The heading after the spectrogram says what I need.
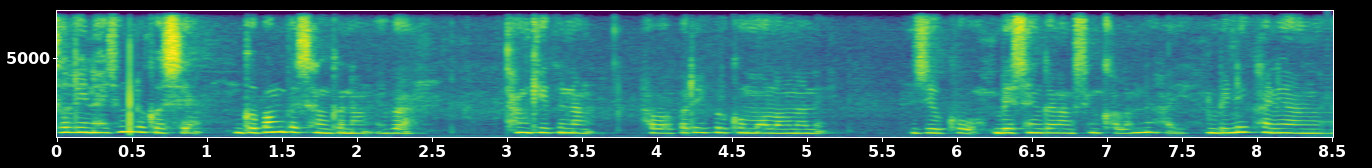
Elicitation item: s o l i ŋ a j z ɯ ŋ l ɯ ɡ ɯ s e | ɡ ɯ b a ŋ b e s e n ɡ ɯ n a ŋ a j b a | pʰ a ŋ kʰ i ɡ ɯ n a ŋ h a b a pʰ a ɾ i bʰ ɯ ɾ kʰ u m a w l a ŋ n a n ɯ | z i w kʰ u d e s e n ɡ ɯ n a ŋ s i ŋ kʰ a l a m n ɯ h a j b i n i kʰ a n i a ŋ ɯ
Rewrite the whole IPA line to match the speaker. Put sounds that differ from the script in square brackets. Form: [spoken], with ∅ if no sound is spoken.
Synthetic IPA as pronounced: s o l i [n] a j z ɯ ŋ l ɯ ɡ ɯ s e | ɡ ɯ b a ŋ b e s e n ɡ ɯ n a ŋ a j b a | [tʰ] a ŋ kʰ i ɡ ɯ n a ŋ h a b a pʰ a ɾ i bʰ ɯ ɾ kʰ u m a w l a ŋ n a n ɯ | z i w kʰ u [b] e s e n ɡ ɯ n a ŋ s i ŋ kʰ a l a m n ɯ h a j b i n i kʰ a n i a ŋ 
